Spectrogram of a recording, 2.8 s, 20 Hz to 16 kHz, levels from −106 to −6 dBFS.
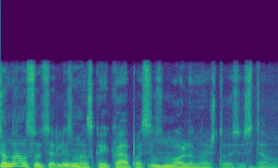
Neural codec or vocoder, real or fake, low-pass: none; real; 9.9 kHz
